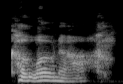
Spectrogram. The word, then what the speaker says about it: Kelowna: And I realized it's the W that was tripping me up.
